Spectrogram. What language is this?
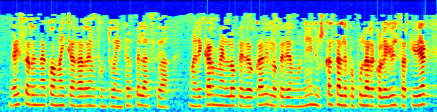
Basque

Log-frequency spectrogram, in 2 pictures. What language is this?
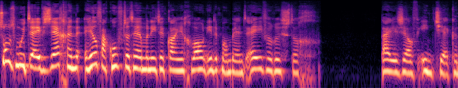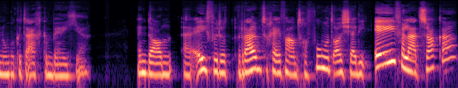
Dutch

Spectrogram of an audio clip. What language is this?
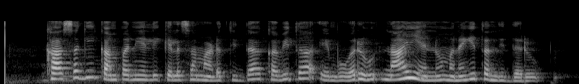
Kannada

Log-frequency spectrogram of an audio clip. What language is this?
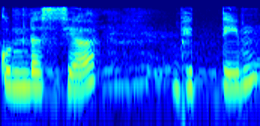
Sanskrit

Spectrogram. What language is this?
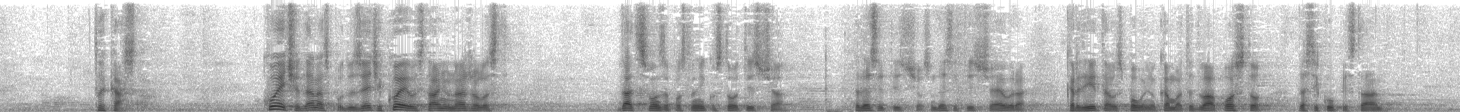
Croatian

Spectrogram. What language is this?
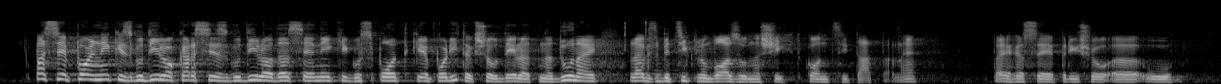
Slovenian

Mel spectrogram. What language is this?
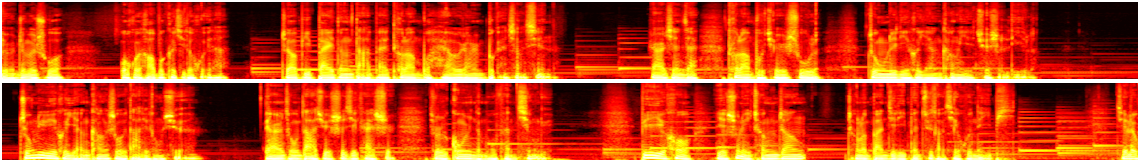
Chinese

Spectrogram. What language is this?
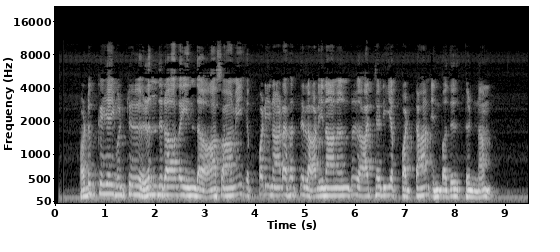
Tamil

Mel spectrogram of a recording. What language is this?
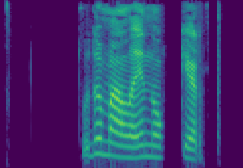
Mari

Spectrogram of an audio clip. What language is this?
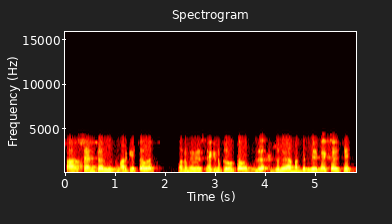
Sindhi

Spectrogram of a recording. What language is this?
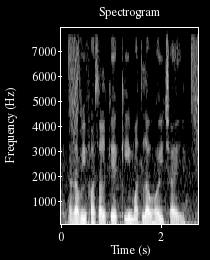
Magahi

